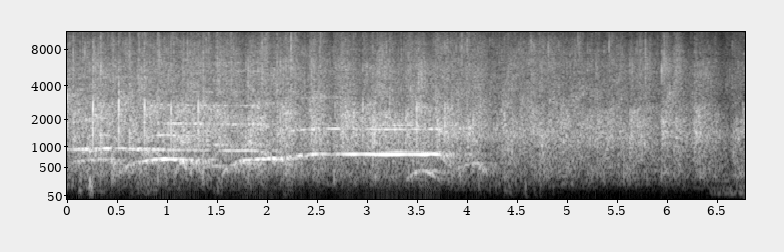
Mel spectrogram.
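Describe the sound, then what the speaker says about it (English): An award ceremony audience applauds the finalists of the Moonshot Idea Award 2024, with sustained, even clapping that fills the room and slowly tapers, while a few voices briefly call out over it. "please, let's give them a proper round of applause"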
